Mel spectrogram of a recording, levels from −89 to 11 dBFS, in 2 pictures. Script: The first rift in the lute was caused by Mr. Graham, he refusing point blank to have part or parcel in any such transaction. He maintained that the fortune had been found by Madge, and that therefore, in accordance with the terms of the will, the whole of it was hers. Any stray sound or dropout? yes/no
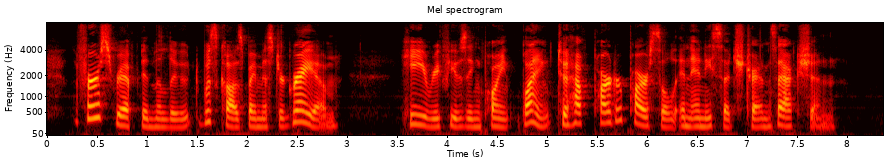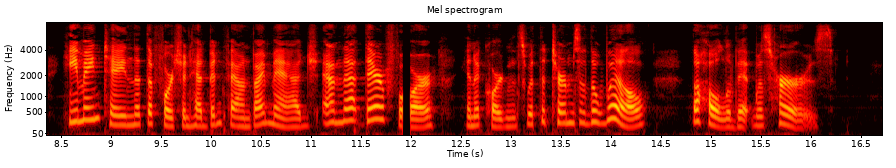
yes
